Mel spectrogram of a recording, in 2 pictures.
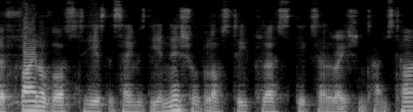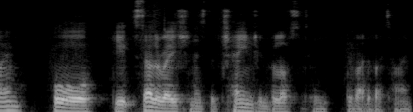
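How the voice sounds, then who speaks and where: At a very fast pace and with big swings in loudness, a man speaks at a very deep, low pitch with ordinary pitch variation. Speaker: maths teacher. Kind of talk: lecture. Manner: hesitant fillers.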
